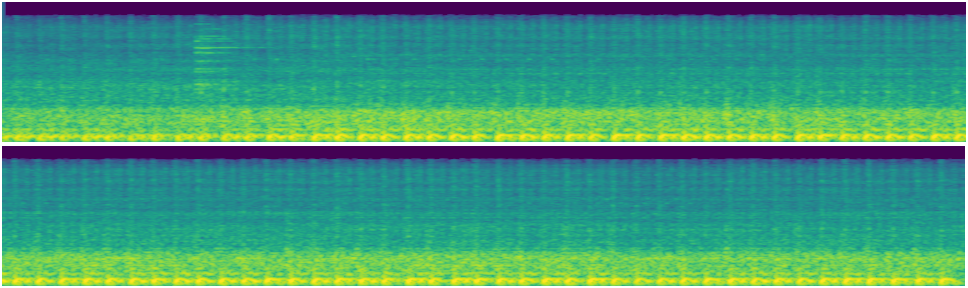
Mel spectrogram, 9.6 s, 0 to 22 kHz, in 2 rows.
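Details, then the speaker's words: 1966 Honda Dream, first start for a test ride after wiring rebuild, engine adjustments and repaint, rainy day; even, steady putter at idle around two beats a second with no knocks or misses; normal idle. "all right here we go 1966 on the green up and running"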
